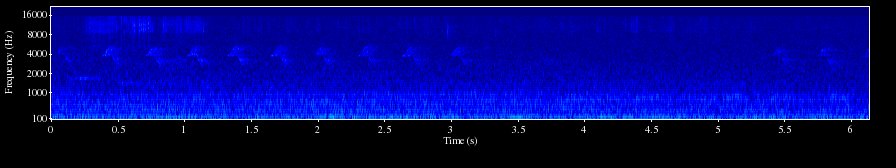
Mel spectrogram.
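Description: Food sizzles in a hot wok.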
